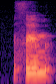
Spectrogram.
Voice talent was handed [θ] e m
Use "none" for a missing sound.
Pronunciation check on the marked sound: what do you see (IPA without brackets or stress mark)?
θ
